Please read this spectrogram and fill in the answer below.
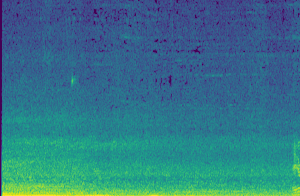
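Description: A large tour vehicle's engine running close by, a low steady hum that is loudest for the first two seconds and then fades into general city traffic noise.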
